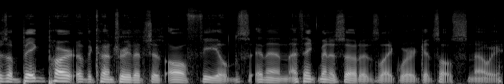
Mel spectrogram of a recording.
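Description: Very wide pitch swings and vocal fry in a dark, mellow tone at a fairly quick pace, on a very clean recording with a silent background. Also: man, fairly low pitch for a man. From Hawaii. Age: 20s. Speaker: podcast host and comedian. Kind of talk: casual chat. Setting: bedroom recording.

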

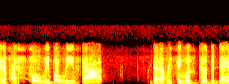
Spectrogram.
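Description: This woman has an American accent and an unremarkable speaking voice, talking at a moderate pace with fairly even intonation. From Michigan, US. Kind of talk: interview testimony; prayer. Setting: phone call.

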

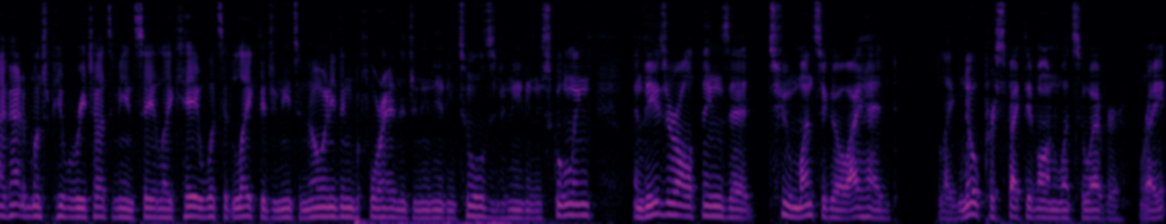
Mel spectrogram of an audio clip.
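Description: An ordinary speaking voice at a fairly quick pace against a quiet background. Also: man. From Guatemala, raised in Lawrence, Massachusetts. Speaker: podcast co-host and new electrician. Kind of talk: casual chat. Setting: studio.

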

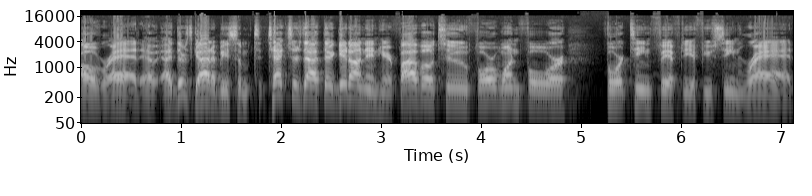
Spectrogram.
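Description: Speaking at a moderate pace, a man with an American accent uses lively intonation. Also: fairly high pitch for a man, very clean recording, silent background. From Western Kentucky. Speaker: guest sports radio co-host. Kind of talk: casual chat.

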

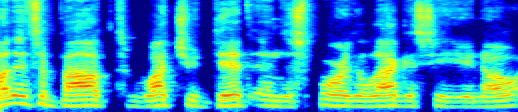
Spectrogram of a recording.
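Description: A Dutch accent in a dry, close recording free of echo. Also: man. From Netherlands. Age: 30s. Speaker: MMA podcast co-host. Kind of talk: casual chat.

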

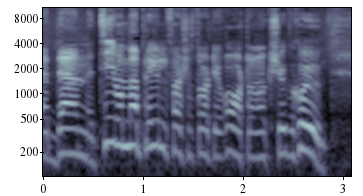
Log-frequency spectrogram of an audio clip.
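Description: With fairly even intonation, a man talks at a high pitch. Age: 20s. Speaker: podcast host. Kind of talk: casual chat.

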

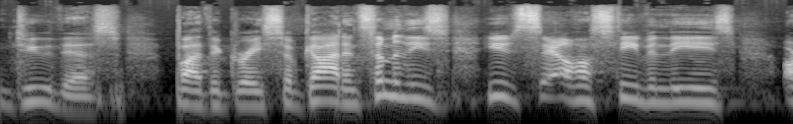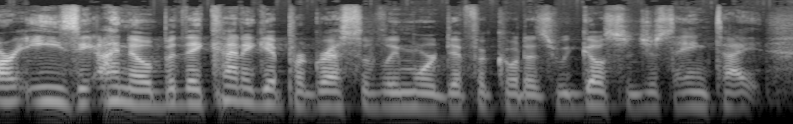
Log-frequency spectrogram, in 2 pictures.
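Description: A man with an American accent, fairly high pitch and a bright, sharp tone, at a fairly quick pace with ordinary pitch variation, on a very clean recording with a silent background. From US South, South Louisiana. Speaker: pastor. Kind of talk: sermon.

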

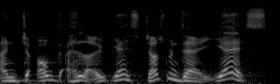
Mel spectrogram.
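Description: A man speaks with a high-pitched voice. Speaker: church curate. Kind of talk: sermon. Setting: church service.

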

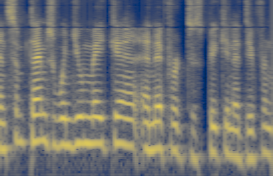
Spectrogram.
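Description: Here a man speaks with a Mexican accent and ordinary pitch variation. The recording is very clean, with a silent background. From Mexico. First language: Spanish. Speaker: communications executive. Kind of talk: interview. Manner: hesitant.

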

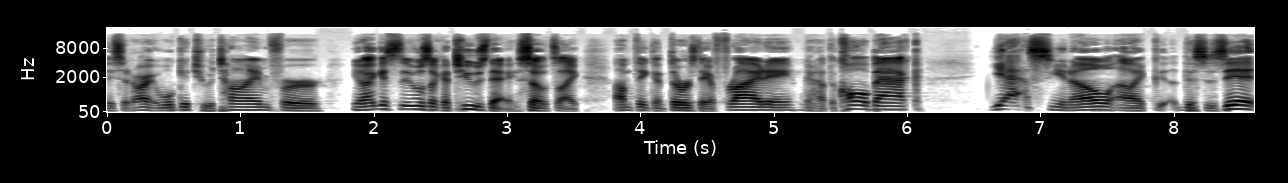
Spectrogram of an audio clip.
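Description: This is a man with an unremarkable speaking voice, medium pitch and ordinary pitch variation, talking at a fairly quick pace. The recording is very clean, dry and close, with a silent background and no echo. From Washington DC area. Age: 30s. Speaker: comedian. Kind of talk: casual chat.

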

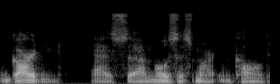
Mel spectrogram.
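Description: Here a man talks with a Canadian accent. His tone is dark and mellow, with vocal fry. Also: quiet background. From Canada, Victoria, British Columbia. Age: 80s+. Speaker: historian and author. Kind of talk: interview. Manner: halting.

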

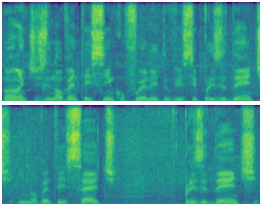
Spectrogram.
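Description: A man with a high pitch and ordinary pitch variation talks over noticeable background noise. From Brazilian Amazon, Arapiuns river, Pará. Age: 60s. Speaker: community leader. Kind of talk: storytelling. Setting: recorded podcast interview.

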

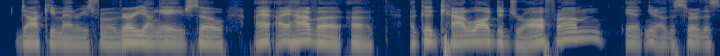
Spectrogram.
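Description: Speaking in a normal speaking voice, a man with a medium pitch keeps a moderate pace and ordinary pitch variation. The recording is very clean, with a silent background. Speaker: podcast guest, musician and filmmaker; documentary maker.

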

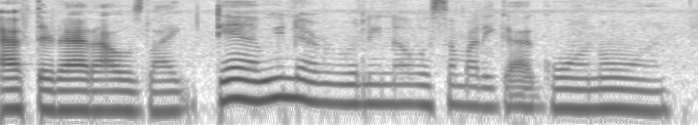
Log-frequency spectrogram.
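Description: A soft-spoken woman's very deep, low voice at a fairly quick pace with ordinary pitch variation. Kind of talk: casual chat. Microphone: too far from the mic.

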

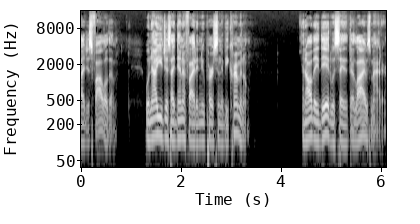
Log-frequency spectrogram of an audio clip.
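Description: A man with an American accent, fairly low in pitch and fairly quick, with ordinary pitch variation on a very clean recording with a silent background. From Chicago, North Lawndale. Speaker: consulting agency founder and chief executive. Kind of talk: interview. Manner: hesitant with many fillers.

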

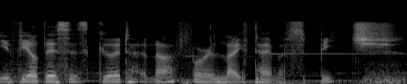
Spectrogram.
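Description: A man's put-on character voice, gravelly and fairly low, with clear music in the background. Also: fairly slow pace.

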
